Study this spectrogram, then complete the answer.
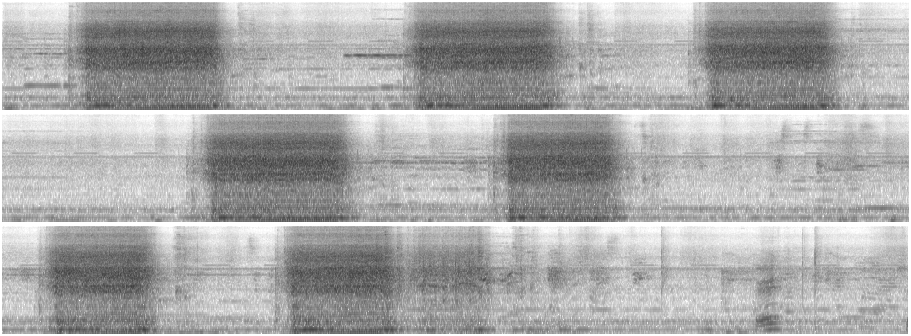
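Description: A sewing machine stitches a straight seam on a layered foam bed sheet with ruffles, running in about eight loud, even bursts of a second or so, separated by short pauses.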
